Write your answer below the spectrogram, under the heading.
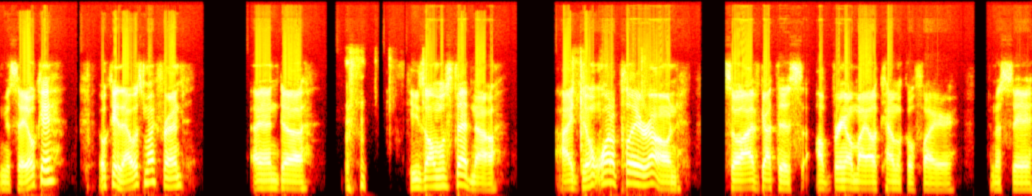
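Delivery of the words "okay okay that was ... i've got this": loud, raised, menacing, threatening voice. Speaking in character to threaten enemies, loud intimidating in-character speech. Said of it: "I'm gonna talk, like, loud enough for them to hear me".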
